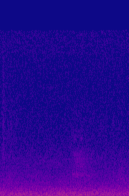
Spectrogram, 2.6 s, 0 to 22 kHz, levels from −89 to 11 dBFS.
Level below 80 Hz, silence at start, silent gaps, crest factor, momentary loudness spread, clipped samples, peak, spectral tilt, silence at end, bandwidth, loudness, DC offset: -60 dBFS; 0 s; none; 14 dB; 1 LU; under 0.1%; -38 dBFS; -5 dB/octave; 0 s; 19 kHz; -53 LUFS; under 0.1%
